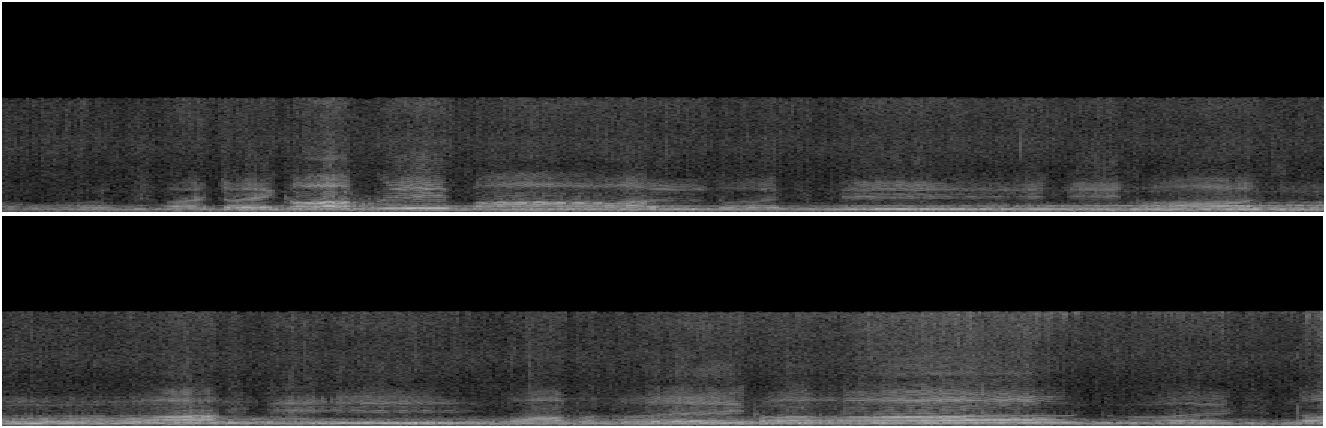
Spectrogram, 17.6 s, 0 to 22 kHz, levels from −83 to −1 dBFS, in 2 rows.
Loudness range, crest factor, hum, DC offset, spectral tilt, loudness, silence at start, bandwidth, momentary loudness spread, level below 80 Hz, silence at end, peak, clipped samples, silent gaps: 4 LU; 18 dB; none; under 0.1%; -3.5 dB/octave; -34 LUFS; 0 s; 12.5 kHz; 9 LU; -62 dBFS; 0 s; -16 dBFS; under 0.1%; none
